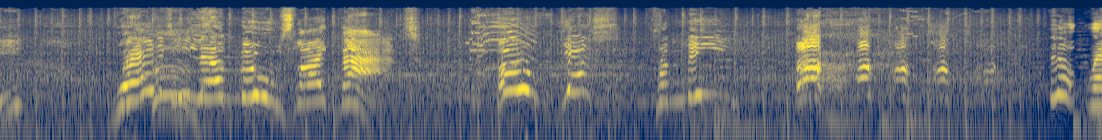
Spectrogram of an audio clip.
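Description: Wordless cartoon voices: short, bending vocal sounds in several bursts, over a low engine rumble.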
